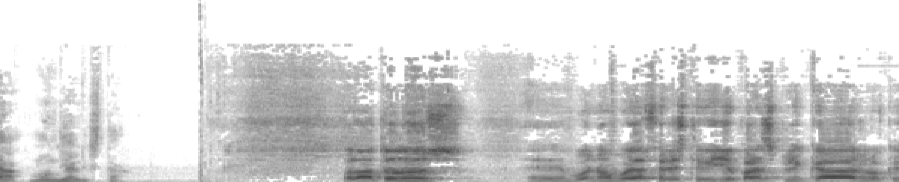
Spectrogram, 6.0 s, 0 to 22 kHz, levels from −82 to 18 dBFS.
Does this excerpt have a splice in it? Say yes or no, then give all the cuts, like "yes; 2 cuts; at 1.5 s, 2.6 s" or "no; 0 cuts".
no; 0 cuts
